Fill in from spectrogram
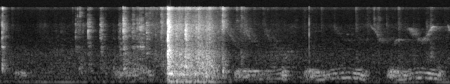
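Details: Racing pigeons with a loud rustling or flapping burst early on, followed by soft, low rolling coos and faint higher chirps.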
